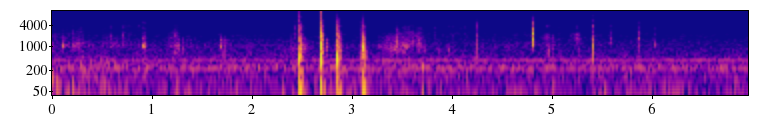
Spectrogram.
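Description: Light clicks and taps of handling noise on a helmet-mounted external mic, with a quick run of four sharp clicks about two and a half seconds in, over a faint steady hum. The scooter's engine is not running.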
